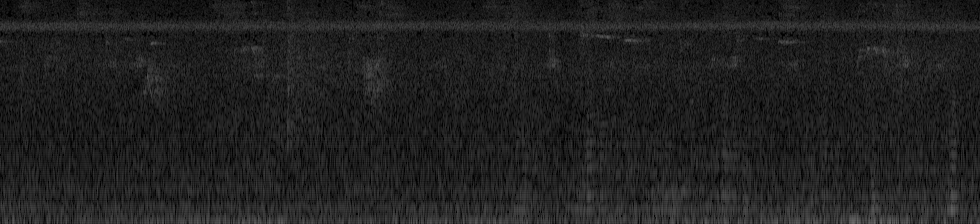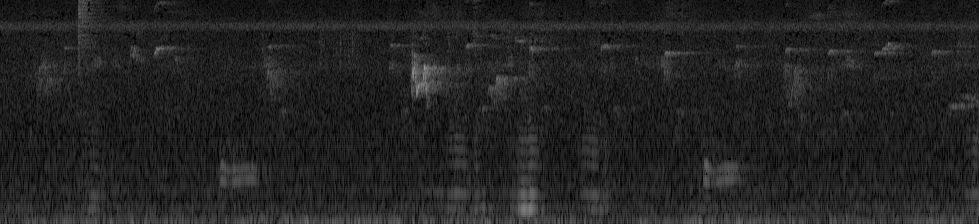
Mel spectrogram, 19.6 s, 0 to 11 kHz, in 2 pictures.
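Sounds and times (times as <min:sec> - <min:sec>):
dense insect hum and buzzing in a dry tropical forest: 0:00.0 - 0:19.5
faint bird calls: 0:12.0 - 0:12.7, 0:16.6 - 0:17.4.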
